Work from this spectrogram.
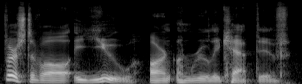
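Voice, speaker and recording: Man playing a slow, teasing low-voiced pirate rogue. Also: expressive, darkish tone. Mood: smug, teasing. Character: mischievous, taunting male pirate captor, roguishly playful. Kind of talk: audio drama acting.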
